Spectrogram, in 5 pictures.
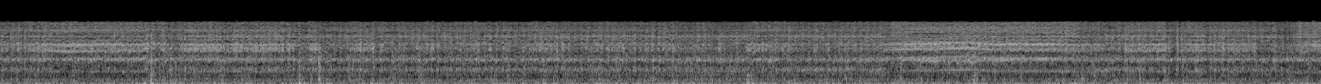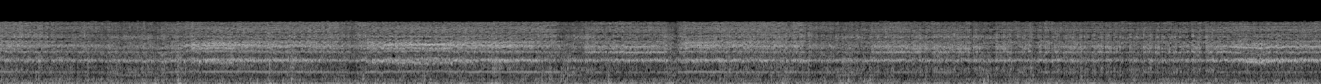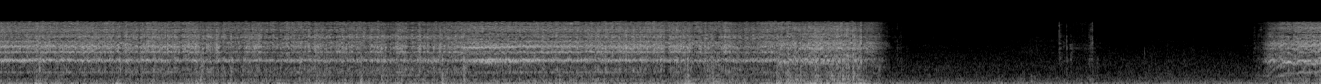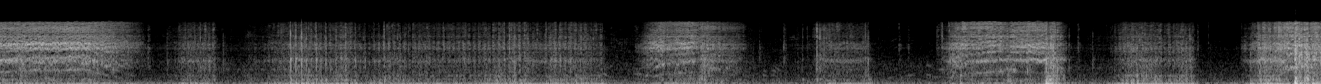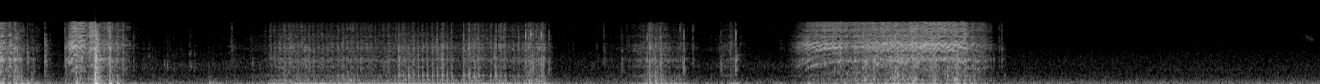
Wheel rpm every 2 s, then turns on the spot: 160, 160, 160, 160, 160, 160, 160, 150, 150, 150, 150, 150, 150, 150, 150, 150, 150, 90, 0, 40, 60, 20, 30, 40, 40, 40, 70, 10, 30, 10, 60, 60, 0.
42-46 50-52 56-60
